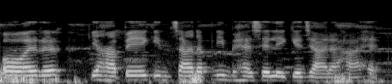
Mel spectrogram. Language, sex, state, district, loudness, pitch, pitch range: Hindi, female, Gujarat, Valsad, -18 LUFS, 195 Hz, 180-210 Hz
